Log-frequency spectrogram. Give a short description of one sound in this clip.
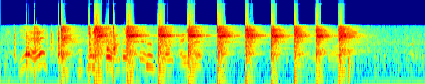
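Metal clangs sharply in quick, even blows against a rail.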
